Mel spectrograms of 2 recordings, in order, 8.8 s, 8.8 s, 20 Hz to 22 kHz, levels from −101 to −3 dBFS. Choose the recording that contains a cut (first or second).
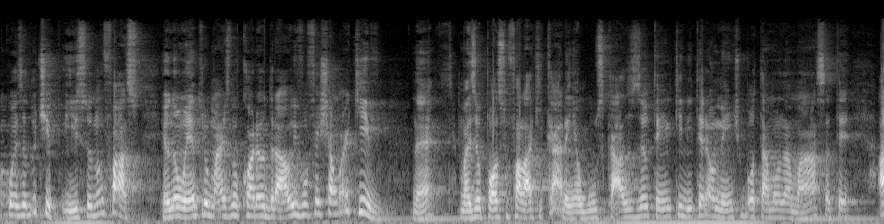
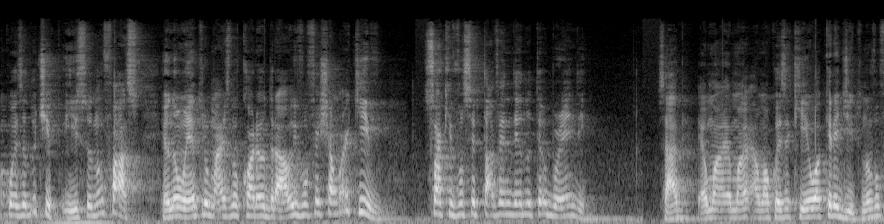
second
